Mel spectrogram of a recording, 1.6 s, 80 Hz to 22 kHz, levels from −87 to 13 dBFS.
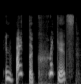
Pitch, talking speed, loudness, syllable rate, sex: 315 Hz, 110 wpm, -26 LUFS, 5.4 syllables/s, female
